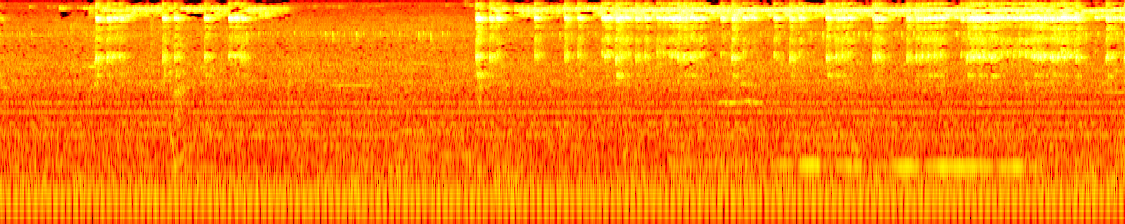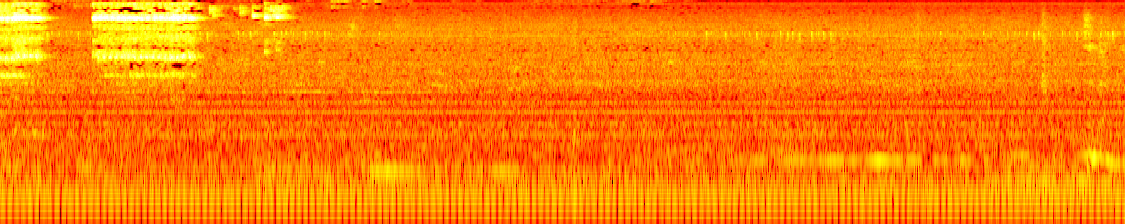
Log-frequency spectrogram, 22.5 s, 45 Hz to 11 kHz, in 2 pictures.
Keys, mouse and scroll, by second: 0.0 click, 1.6 ctrl+g, 4.1 click, 5.6 click, 7.5 click, 9.8 click, 10.7 click, 11.8 click, 13.2 click, 15.8 click, 16.6 click, 17.5-18.3 scroll down 1, 18.5-19.3 scroll up 1, 19.5-20.4 scroll down 1, 21.8 shift+F11.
